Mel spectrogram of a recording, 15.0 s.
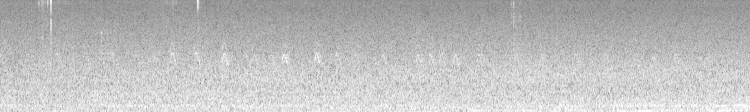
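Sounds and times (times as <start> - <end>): outdoor background hiss: 0.0 - 15.0
small tick: 0.8 - 1.2.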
